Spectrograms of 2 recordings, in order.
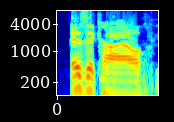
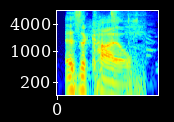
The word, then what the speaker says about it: Ezekyle: Yep, it is Ezekyle. Ezekiel, yeah. – Ezekiel.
